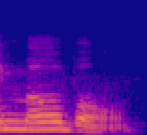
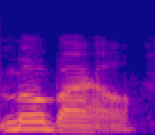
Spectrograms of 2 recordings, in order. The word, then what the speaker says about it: mobile: mobile home at all well in the US we we say mobile not mobile so um I am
